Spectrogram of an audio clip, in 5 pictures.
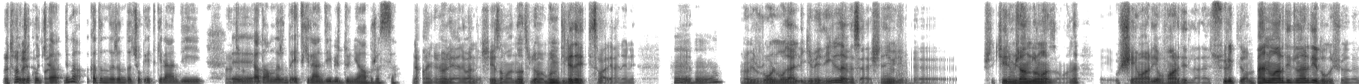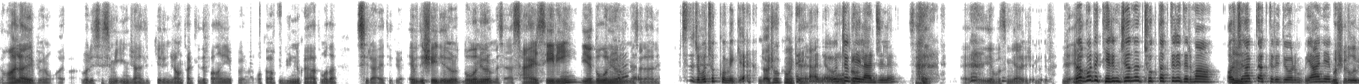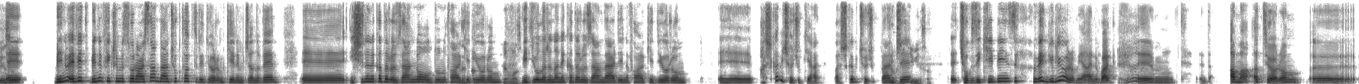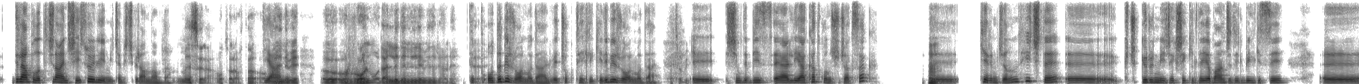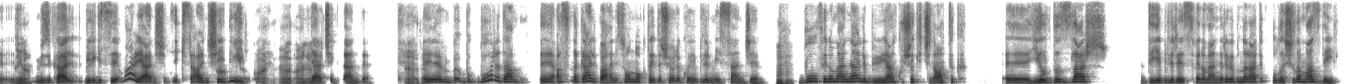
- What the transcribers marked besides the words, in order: unintelligible speech; other background noise; unintelligible speech; unintelligible speech; unintelligible speech; chuckle; put-on voice: "serseri"; unintelligible speech; chuckle; unintelligible speech; laughing while speaking: "insan"; unintelligible speech; stressed: "rol"; unintelligible speech; unintelligible speech
- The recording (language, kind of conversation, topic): Turkish, podcast, Fenomenlerin gençler üzerinde rol model etkisi hakkında ne düşünüyorsun?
